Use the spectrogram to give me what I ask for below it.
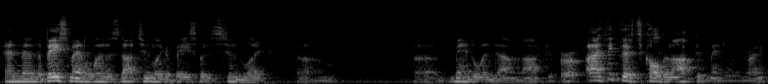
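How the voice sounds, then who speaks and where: A middle-aged American guitar teacher chats casually on a livestream, rambling with his live viewers. He often stops and restarts his sentences and is quick to laugh at himself. His lowish voice is a bit bright, with lively intonation.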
